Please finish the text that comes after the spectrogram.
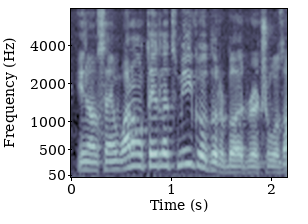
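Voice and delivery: high, loud mock wife voice; imitated wife. Host imitating the prince's wife asking about blood rituals, high mock wife voice. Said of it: "I don't think she talks like that either".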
